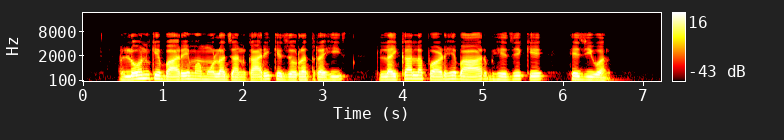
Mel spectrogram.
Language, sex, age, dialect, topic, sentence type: Chhattisgarhi, male, 25-30, Eastern, banking, question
